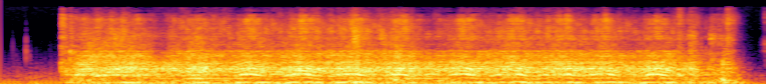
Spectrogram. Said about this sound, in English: Surinder, meanwhile, was having trouble starting the car.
